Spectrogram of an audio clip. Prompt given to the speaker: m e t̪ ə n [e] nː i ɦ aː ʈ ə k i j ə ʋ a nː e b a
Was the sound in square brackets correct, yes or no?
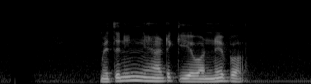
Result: no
